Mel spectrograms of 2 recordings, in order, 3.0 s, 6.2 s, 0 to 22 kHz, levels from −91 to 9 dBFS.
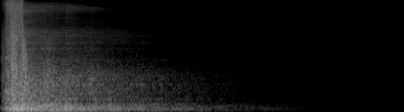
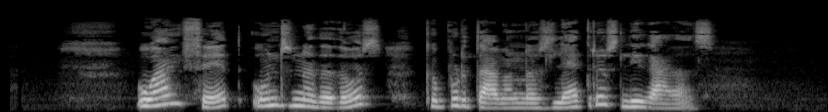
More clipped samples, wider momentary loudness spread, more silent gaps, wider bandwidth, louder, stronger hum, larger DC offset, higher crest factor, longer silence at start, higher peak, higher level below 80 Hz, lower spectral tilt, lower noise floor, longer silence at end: neither; first, 23 LU vs 10 LU; neither; first, over 20 kHz vs 11.5 kHz; second, -36 LUFS vs -22 LUFS; neither; neither; first, 30 dB vs 18 dB; second, 0 s vs 1.05 s; second, -10 dBFS vs -6 dBFS; first, -54 dBFS vs -76 dBFS; about the same, -4.5 dB/octave vs -5.5 dB/octave; first, under -90 dBFS vs -69 dBFS; first, 1.7 s vs 0.9 s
